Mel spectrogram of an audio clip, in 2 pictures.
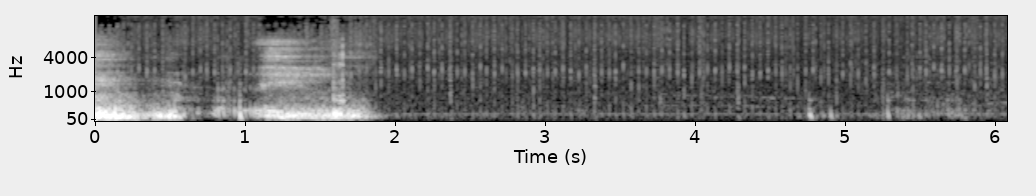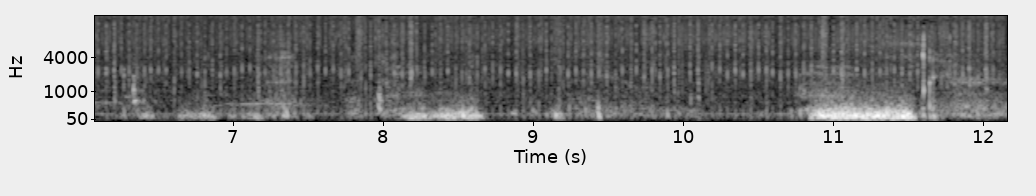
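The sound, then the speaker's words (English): Someone pauses to drink water: a breathy sigh-like exhale at the start, a long quiet stretch with a faint swallow, then another soft breath near the end. “I'm going to drink some water here.”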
